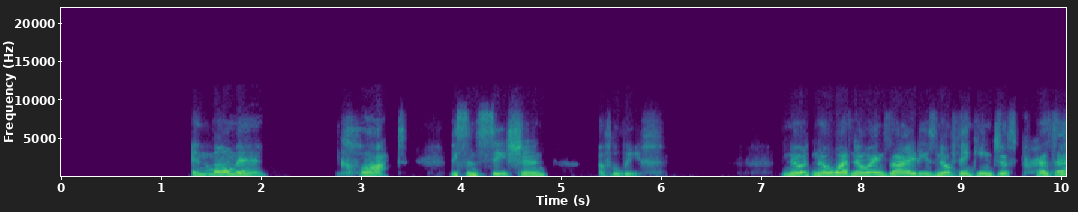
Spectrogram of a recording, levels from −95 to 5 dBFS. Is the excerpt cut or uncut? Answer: cut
